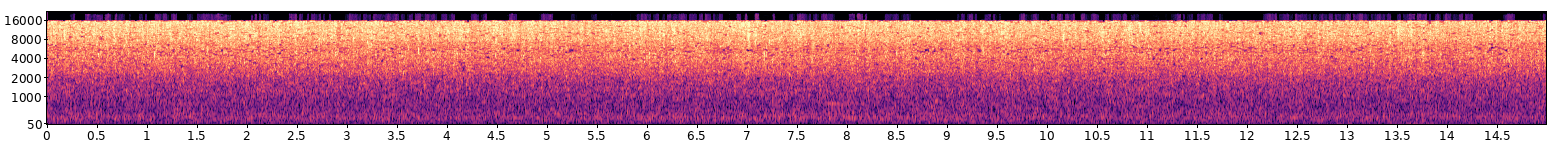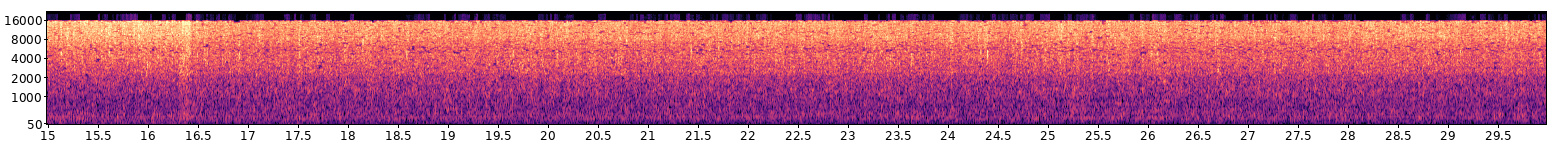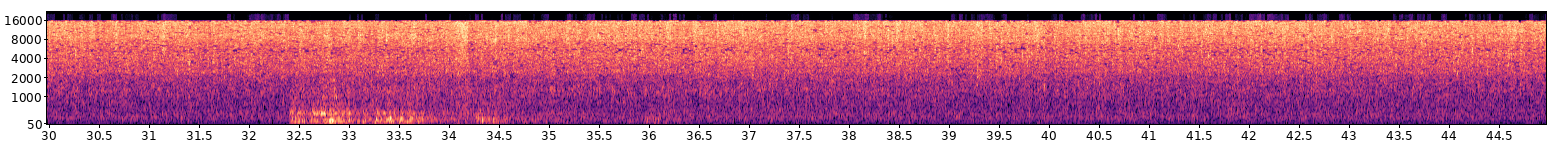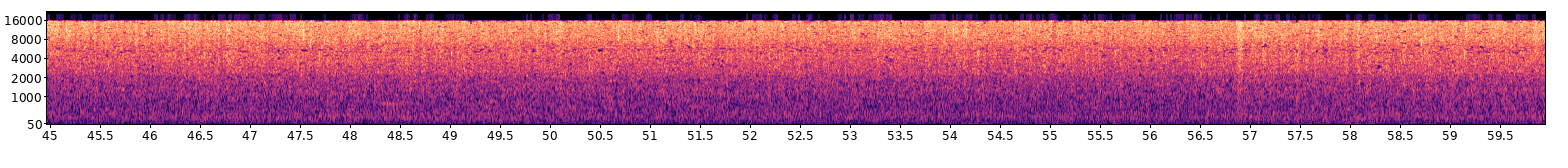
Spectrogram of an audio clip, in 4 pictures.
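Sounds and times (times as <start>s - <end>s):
heavy rain hissing: 0.0s - 59.9s
thunder rumble: 32.4s - 36.4s.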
